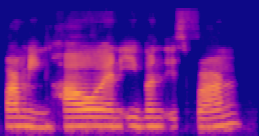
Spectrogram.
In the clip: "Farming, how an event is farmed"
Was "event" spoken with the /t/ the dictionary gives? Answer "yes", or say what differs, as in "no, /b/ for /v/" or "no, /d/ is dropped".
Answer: no, /t/ is dropped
